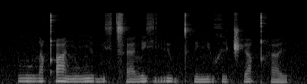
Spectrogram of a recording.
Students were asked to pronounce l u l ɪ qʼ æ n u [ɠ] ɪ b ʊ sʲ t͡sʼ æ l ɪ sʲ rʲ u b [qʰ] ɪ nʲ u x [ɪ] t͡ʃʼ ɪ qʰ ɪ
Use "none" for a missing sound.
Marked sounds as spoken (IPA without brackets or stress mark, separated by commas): ŋ, tʰ, ɪ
